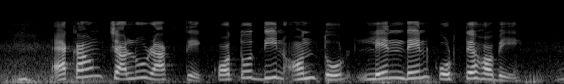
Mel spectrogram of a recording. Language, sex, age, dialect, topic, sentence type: Bengali, female, 25-30, Western, banking, question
